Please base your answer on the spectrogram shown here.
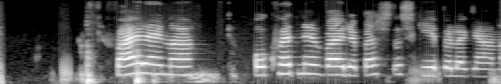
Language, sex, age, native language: Icelandic, female, 12, Icelandic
